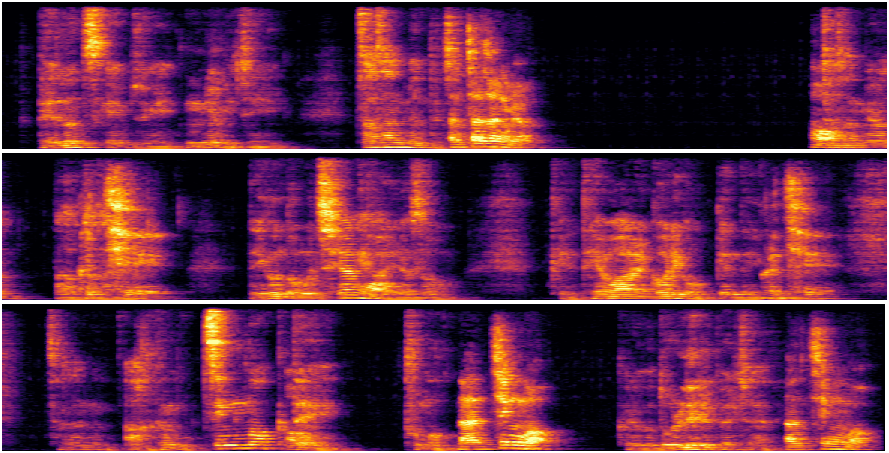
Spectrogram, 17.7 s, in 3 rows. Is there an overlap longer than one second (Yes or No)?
No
